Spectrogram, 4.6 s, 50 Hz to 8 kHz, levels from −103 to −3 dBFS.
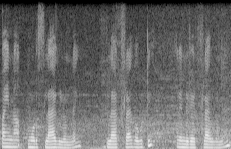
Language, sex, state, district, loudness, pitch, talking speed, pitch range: Telugu, female, Andhra Pradesh, Sri Satya Sai, -18 LUFS, 170 Hz, 140 wpm, 160-185 Hz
